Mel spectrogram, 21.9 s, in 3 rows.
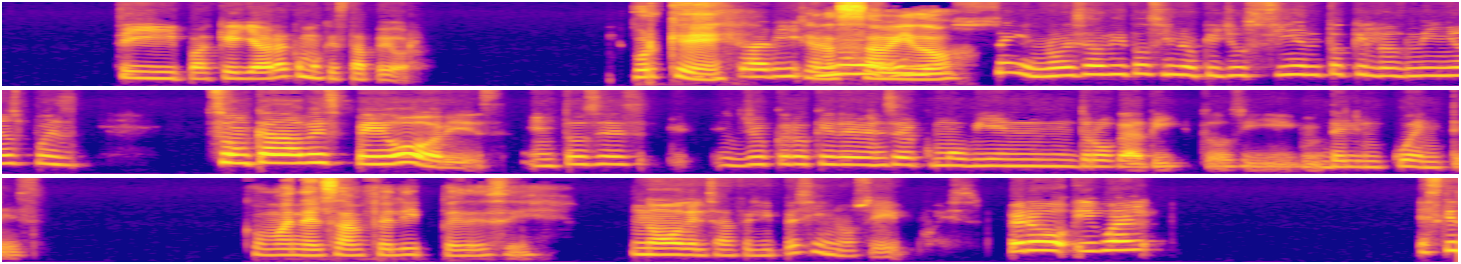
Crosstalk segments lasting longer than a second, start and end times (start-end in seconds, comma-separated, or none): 3.4-4.9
